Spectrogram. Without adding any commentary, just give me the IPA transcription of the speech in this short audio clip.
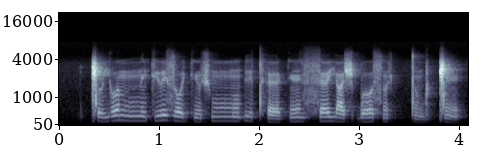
ǁ ɯ j ɤ nː ĩ kʲ ɯ ɪ̯ z o ɪ̯ kʲ ũ ʃ mː ũ ɠ i tʰ ɛ k ẽ z s ɛ j a ʃ ɓ ɤ s õ ʃ tː õ ɡ u ǁ ẽ

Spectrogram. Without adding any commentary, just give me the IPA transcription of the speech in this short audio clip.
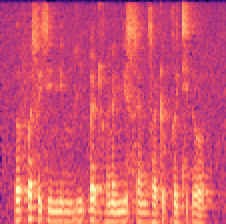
ə f ə s ə sʲ a nʲ ɛ m b i ɓ ɛ ɖʱ ɤ ɳ ə nʲ ə s ɛ n z ɤ ʈ u k ə tʲ ə ɗ ɤ

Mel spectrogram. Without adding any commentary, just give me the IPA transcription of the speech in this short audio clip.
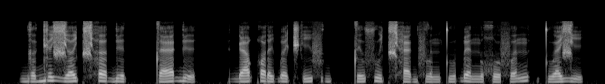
ɡ ə ɡʲ ɜ ʑ ɜ t͡ɕʰ ɜ ɠ ɪ tː æ ɠ ɪ | ɠ æ qʷ ə ɾ i ɓ ɜ t͡ʃʼ i f ɪ ɡ tː ɪ sʷ ɛ t͡ɕʰ æ ɡ f l ə n tʷ ə ɓ ɛ n ə χʷ ə f ɜ n | tʷ æ ʑ i

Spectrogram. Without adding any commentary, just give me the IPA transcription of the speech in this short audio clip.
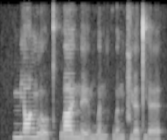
m j ɑ˥ ŋ l o̰˨˩ ʊ̯ kʰ w a˥ ɪ̯ n̪ ḛ˨˩ ɪ̯ m w ə˥˩ n k w ə˧˥ n t͡ɕ ɥ ɛ˧˥ t̪ j ɛ̰˨˩˦

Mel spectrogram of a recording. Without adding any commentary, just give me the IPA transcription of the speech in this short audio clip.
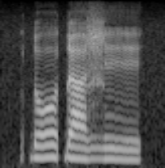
ɗ ɔ ɗ a ɮ e

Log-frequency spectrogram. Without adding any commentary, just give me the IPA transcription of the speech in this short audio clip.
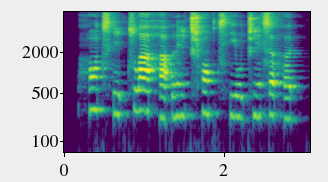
h ɔ̃˦ t͡sʰ i˨ ʔ t͡s w a˥˧ h a˨ ʔ l ĩ˧ t͡ɕʰ ɔ̃˦ k̚ t͡sʰ j u˨˩ t͡ɕ ĩ˧ s ə˥˧ h ə˨ t̚

